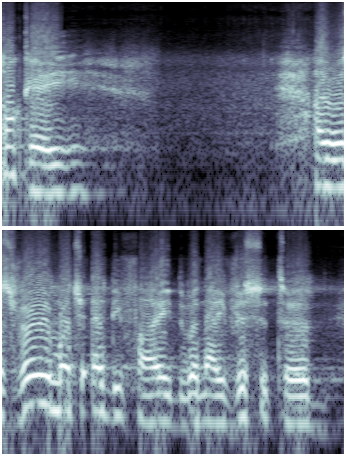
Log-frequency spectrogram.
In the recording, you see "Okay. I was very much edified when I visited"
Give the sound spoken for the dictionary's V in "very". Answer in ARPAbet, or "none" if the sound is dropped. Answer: V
